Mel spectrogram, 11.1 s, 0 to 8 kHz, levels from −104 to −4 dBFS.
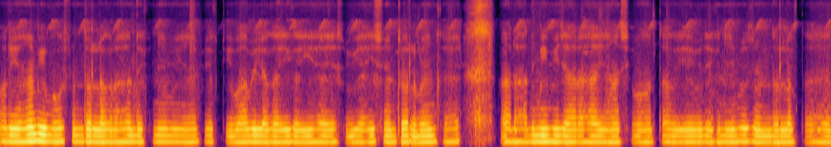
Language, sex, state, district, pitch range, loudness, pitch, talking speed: Hindi, male, Bihar, Jahanabad, 125-130 Hz, -18 LUFS, 125 Hz, 195 wpm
